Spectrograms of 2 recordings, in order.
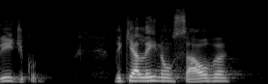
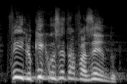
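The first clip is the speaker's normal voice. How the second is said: alto, rápido e severo; pai falando firme; 6 semitones higher, 9 dB louder, faster than usual. Acted. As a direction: chama o filho às falas. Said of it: "um pai falando firme com o filho". (pai que repreende o filho com firmeza)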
